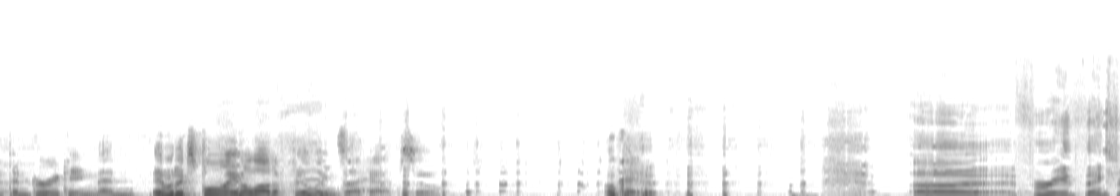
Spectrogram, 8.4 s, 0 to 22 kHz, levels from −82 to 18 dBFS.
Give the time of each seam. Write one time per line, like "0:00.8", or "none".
none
